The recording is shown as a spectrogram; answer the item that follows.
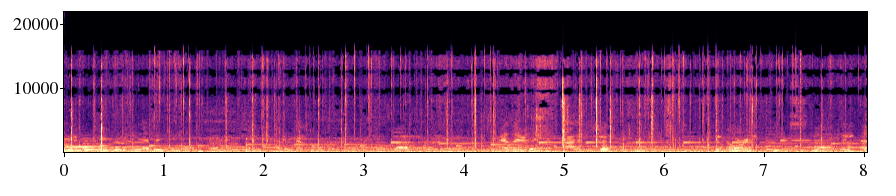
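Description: Bonfire of large logs crackling, with irregular sharp pops, under soft background music and distant voices.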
